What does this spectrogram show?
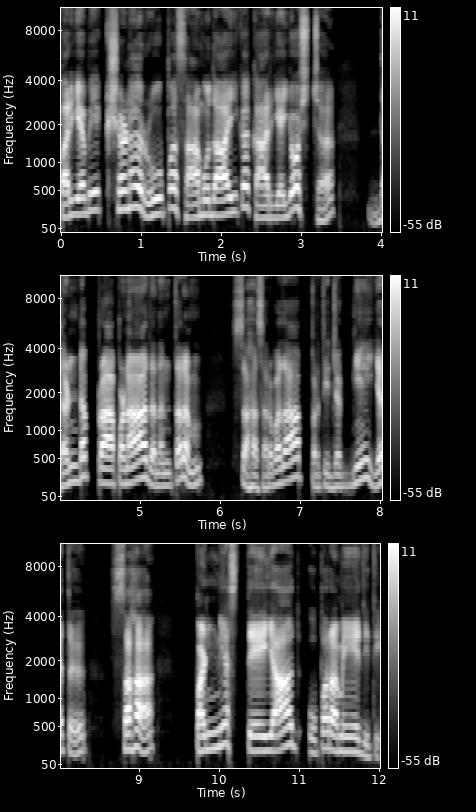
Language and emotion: Sanskrit, neutral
